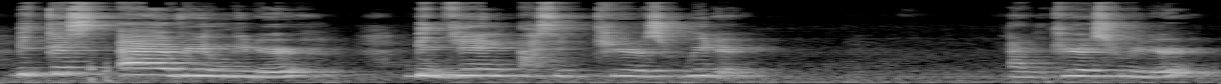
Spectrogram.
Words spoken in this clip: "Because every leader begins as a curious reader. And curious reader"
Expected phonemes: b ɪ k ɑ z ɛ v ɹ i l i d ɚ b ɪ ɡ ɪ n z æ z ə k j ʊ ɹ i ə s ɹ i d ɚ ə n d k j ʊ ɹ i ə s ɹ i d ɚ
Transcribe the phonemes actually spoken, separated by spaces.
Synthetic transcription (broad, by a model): b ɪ k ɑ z ɛ v ɹ i w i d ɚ b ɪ ɡ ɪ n æ s ə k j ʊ ɹ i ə s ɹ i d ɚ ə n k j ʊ ɹ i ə s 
